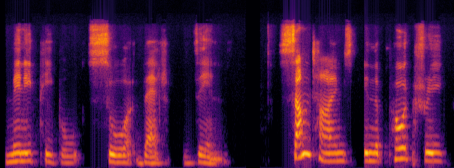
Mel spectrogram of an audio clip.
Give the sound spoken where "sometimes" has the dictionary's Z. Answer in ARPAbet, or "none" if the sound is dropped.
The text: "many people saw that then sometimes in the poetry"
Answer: Z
